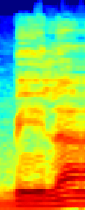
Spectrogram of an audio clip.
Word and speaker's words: वेला: और अब इसके समापन की वेला है, तो समापन की बेला में या वेला में कह लीजिए, दोनों उच्चारण अपनी अपनी जगह ठीक हैं।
